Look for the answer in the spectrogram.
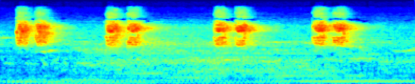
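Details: Agile lovebird provoked by a lure recording, giving four loud, harsh, high double squawks spaced under a second apart, with faint low hum in the background.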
